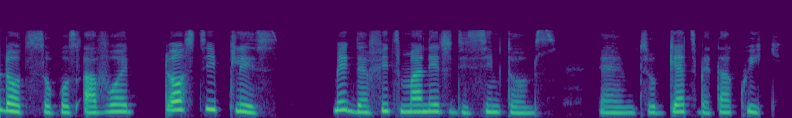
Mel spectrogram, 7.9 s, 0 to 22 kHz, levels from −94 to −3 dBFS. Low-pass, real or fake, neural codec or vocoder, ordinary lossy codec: none; real; none; none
